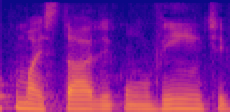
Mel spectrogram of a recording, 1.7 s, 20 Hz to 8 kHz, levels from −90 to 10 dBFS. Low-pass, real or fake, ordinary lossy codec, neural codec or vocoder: 7.2 kHz; fake; none; codec, 16 kHz, 2 kbps, X-Codec, WavLM features, trained on Multilingual LibriSpeech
